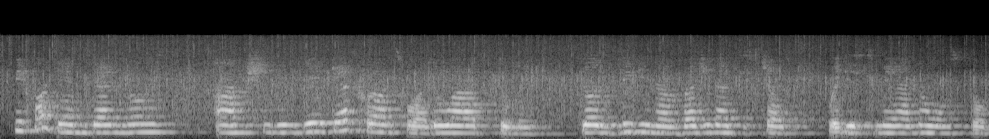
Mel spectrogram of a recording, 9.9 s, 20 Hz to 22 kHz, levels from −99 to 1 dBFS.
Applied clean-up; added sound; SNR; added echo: none; Applause; 18 dB; reverberation time 0.9 s.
